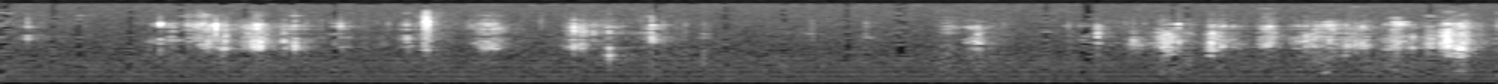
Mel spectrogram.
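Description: White expanded polystyrene packing peanuts are crushed in fists and rubbed between fingers. The result is soft, bright squeaky crunches and crackles in short bursts. A steady low hum sits underneath.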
